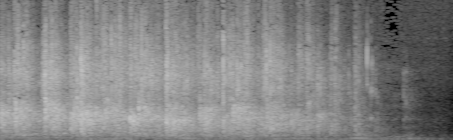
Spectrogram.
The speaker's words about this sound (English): Who clapped? All right, you can all clap.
